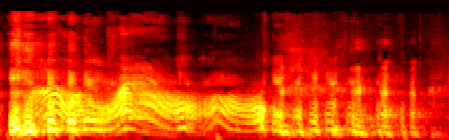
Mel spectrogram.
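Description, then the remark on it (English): A cat growls in a long, wavering, drawn-out yowl for about two seconds, loud, then breaks into shorter, choppier sounds that trail off. “I think she wrapped the cat again.”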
